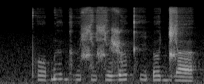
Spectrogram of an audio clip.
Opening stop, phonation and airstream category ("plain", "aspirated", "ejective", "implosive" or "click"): aspirated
